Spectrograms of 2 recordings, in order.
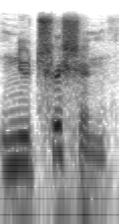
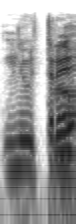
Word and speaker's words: nutrition: Next up is nutrition. Give me a good TR here instead of nutre. Okay. Nutrition, it's Nutrition.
